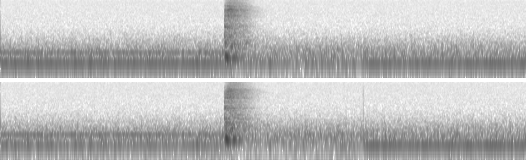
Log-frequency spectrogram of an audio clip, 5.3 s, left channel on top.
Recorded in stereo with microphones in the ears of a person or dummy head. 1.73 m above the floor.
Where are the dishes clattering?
I don't hear dishes clattering.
